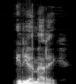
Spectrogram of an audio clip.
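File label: "idiomatic", Australian English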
